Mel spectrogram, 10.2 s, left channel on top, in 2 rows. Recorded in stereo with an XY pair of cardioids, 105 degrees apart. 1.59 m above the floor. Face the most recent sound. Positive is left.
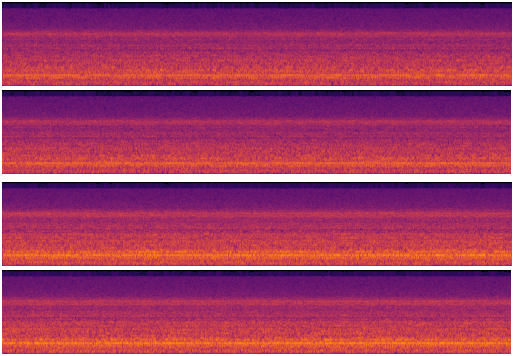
turn(degrees=-65)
